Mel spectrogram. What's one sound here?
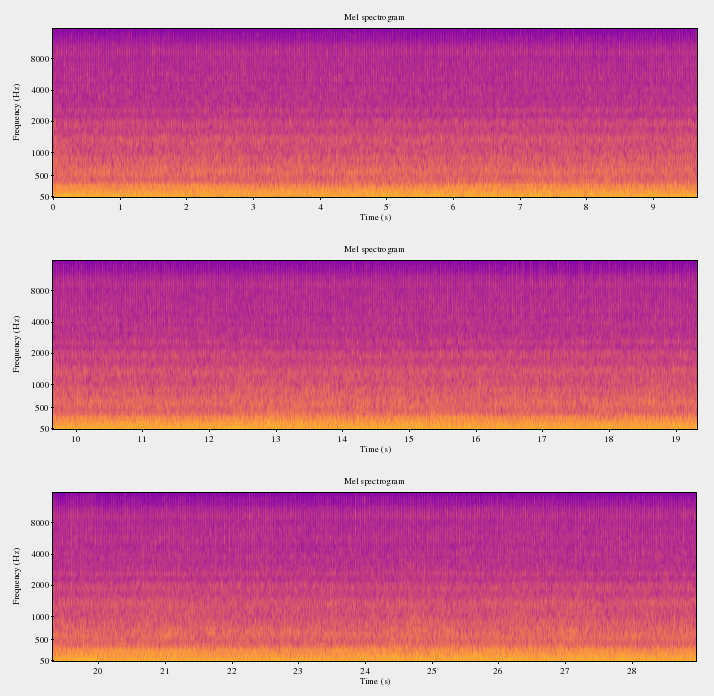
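Wind rushes past an open cockpit.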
